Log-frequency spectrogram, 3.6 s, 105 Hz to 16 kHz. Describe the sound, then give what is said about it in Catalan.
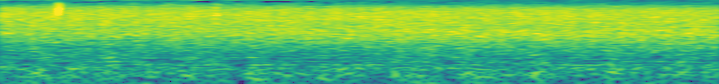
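Applause from a stadium crowd of some 65,000 spectators at a Spanish dance and horse performance: a dense, steady roar of clapping that holds evenly throughout. “To the applause of some 65,000 spectators.”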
